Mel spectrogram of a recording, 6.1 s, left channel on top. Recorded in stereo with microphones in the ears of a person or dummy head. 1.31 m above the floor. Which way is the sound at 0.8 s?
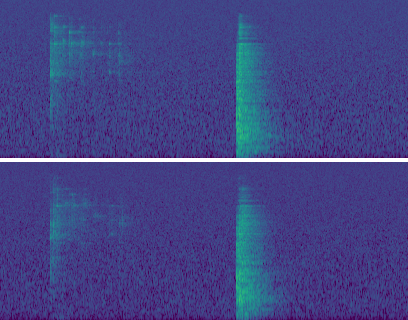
5° left (ahead or behind).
